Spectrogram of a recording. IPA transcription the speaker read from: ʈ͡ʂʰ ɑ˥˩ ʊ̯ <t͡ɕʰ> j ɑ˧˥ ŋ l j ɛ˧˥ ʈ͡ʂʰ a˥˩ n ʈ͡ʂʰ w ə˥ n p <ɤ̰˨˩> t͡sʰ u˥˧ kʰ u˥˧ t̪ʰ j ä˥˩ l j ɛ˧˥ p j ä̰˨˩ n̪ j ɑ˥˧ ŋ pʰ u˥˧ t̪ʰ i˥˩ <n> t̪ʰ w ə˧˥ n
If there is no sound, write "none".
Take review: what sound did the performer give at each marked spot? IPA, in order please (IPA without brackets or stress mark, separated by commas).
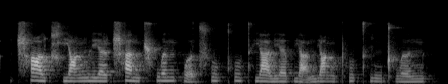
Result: t͡ɕʰ, ɤ̰˨˩, ŋ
